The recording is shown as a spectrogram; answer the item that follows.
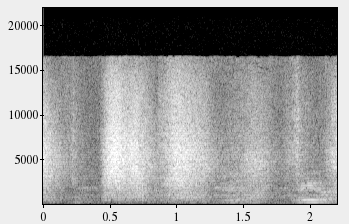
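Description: Low classroom murmur: soft, indistinct student voices and rustling, with no clear words.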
